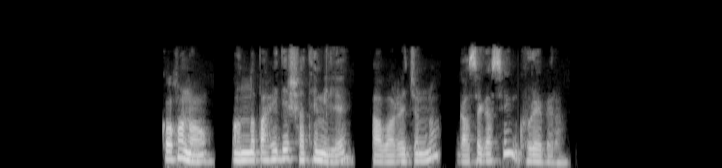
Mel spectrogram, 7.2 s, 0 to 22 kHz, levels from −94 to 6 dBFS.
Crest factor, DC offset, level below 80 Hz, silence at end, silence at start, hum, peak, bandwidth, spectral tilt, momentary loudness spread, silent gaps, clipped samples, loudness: 20 dB; under 0.1%; -52 dBFS; 1.55 s; 1.65 s; none; -2 dBFS; 8 kHz; -6 dB/octave; 8 LU; 2.15-2.31 s, 3.55-3.70 s, 4.45-4.55 s; under 0.1%; -19 LUFS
